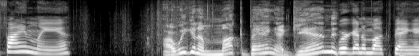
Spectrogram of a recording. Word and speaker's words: mukbang: And it's not, I don't think it's pronounced, is it pronounced mukbang? Yeah, or usually mukbang? It's mukbang.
